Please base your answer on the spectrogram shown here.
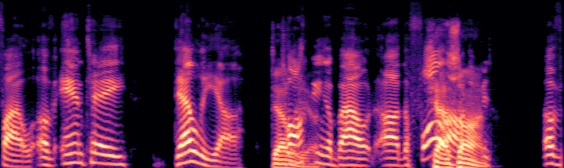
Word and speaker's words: Delija: It's Delija, just like Prince Andrew. So, No, sorry. Sorry. So, I I tried to write it phonetically, but it's Delija.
